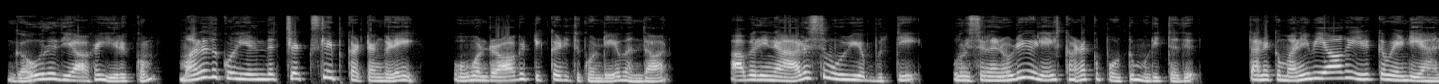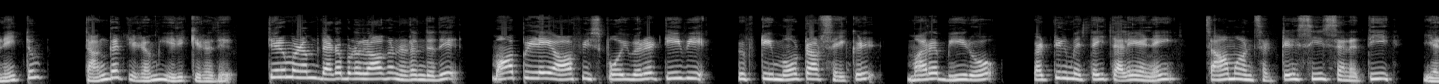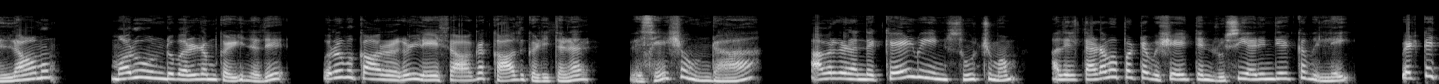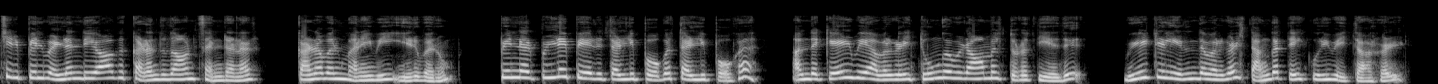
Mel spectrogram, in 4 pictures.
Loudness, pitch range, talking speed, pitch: -12 LUFS, 200-265 Hz, 90 wpm, 230 Hz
